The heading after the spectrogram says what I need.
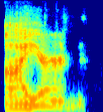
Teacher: As iron. Not iron. The R is silent.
